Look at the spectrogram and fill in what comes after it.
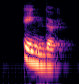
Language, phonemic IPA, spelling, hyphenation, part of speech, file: Dutch, /ˈeːn.dər/, eender, een‧der, adjective / adverb, Nl-eender.ogg
- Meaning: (adjective) same, alike, equal; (adverb) no matter, regardless of, anyway, anyhow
